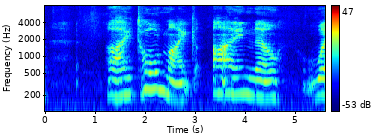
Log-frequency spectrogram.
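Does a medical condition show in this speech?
Yes: ALS; hand onset.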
